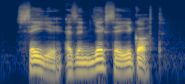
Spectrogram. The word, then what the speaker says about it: segi: The G is also pronounced just like a J.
